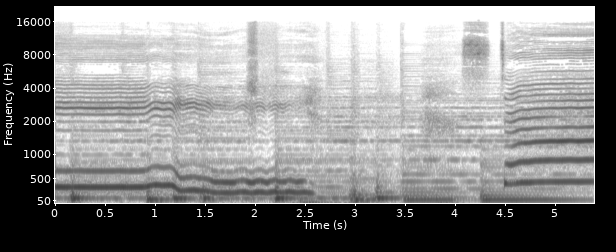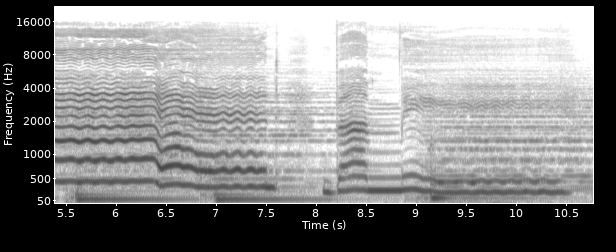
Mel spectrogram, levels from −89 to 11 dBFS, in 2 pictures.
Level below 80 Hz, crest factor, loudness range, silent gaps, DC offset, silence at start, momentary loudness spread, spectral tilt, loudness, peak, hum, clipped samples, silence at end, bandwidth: -36 dBFS; 16 dB; 7 LU; none; under 0.1%; 0 s; 13 LU; -5.5 dB/octave; -22 LUFS; -6 dBFS; none; under 0.1%; 0 s; 16.5 kHz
